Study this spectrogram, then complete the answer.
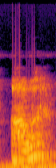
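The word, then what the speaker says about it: hour: का प्रयोग करते लाइक आवर देखिए य क्या है आवर की स्पेलिंग क्या होती है एच ओ य आर इसमें एच साइलेंट होता हैट्स वा ओ ट्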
